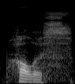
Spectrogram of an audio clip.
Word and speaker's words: Hollis: Is that how you say it? – Yeah, Hollis.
